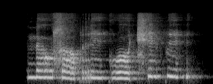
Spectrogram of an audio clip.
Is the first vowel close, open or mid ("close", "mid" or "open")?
close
